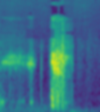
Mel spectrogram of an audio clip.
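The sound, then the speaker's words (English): A single sneeze: a few short breathy catches lead into one loud, abrupt burst, then quick silence. “but that was a sneeze.”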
